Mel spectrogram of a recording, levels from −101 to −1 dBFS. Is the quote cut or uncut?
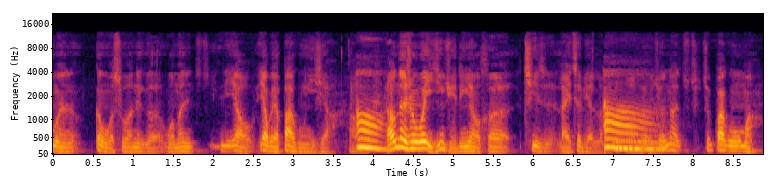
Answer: uncut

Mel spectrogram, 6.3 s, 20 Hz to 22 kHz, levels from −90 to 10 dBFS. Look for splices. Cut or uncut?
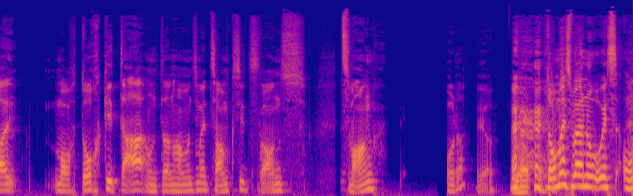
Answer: cut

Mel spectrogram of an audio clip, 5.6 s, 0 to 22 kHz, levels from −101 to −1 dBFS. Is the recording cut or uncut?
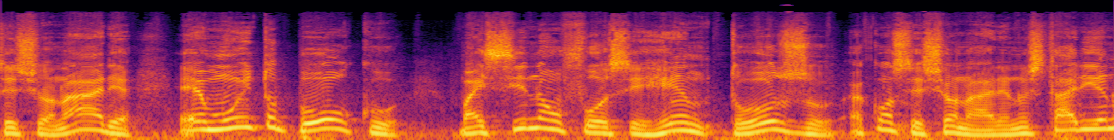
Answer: uncut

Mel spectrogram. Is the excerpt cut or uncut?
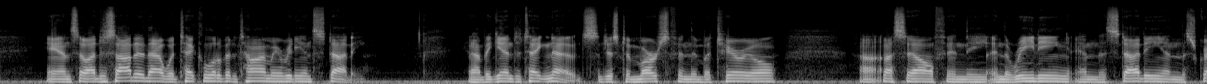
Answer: cut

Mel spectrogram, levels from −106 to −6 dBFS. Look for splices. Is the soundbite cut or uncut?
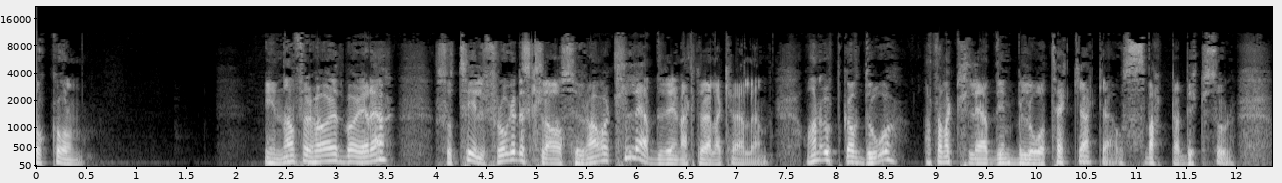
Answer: uncut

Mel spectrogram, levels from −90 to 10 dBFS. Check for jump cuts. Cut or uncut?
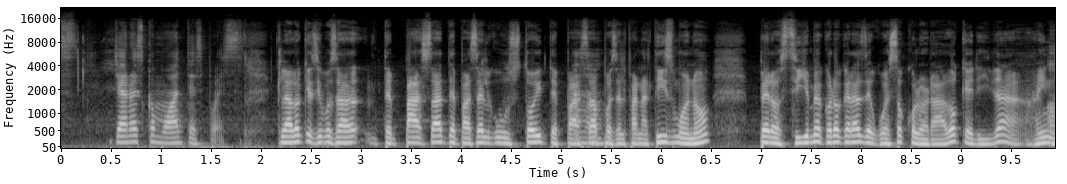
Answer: uncut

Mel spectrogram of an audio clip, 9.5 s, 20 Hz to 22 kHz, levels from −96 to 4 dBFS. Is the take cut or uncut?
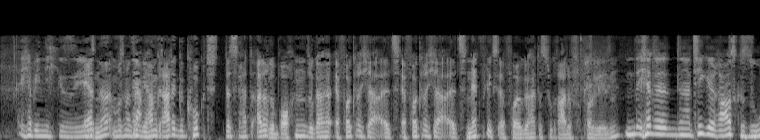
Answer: cut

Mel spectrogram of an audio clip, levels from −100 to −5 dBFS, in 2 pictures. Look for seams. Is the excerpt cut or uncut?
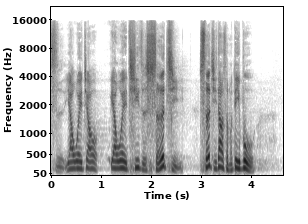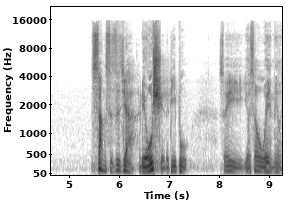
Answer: uncut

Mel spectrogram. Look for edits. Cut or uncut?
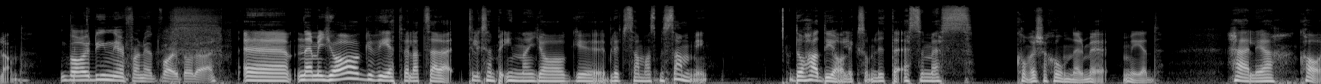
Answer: cut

